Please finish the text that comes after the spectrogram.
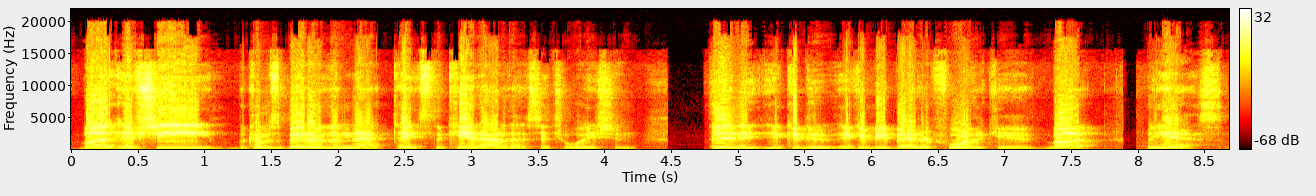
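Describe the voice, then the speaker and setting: A man with a bright, sharp-edged voice joins a podcast discussion at a middling pitch. He builds his point in loose, run-on sentences, stacking one clause onto the next. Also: low-quality recording. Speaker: podcast co-host. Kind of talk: casual discussion.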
